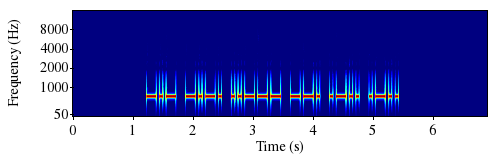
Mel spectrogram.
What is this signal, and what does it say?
Morse code, heard as a keyed tone, about 22 wpm, 700 Hz. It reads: KC2GLL
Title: USA Call Signs Repeated 3x 22wpm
